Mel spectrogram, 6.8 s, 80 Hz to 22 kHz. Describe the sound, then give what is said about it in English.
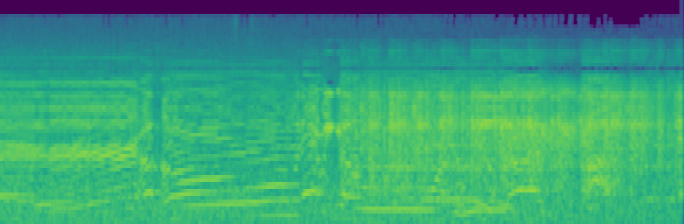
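A deep, thunderous roar of space shuttle main engines and solid rocket boosters igniting after a 3, 2, 1 countdown at liftoff of Mission 138 to the International Space Station, loud and sustained throughout, with rumbling, shifting tones layered over a dense wall of noise. “Main engine ignition. 3, 2, 1. SRB's ignited, and we are...”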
